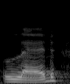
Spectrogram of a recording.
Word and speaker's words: lead: which means directed however there's another word pronounced lead which is spelled the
